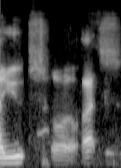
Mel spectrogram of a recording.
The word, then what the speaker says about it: Utes: he plays for Utah the Utah Utes that's how you pronounce that damn uh team name but this is my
